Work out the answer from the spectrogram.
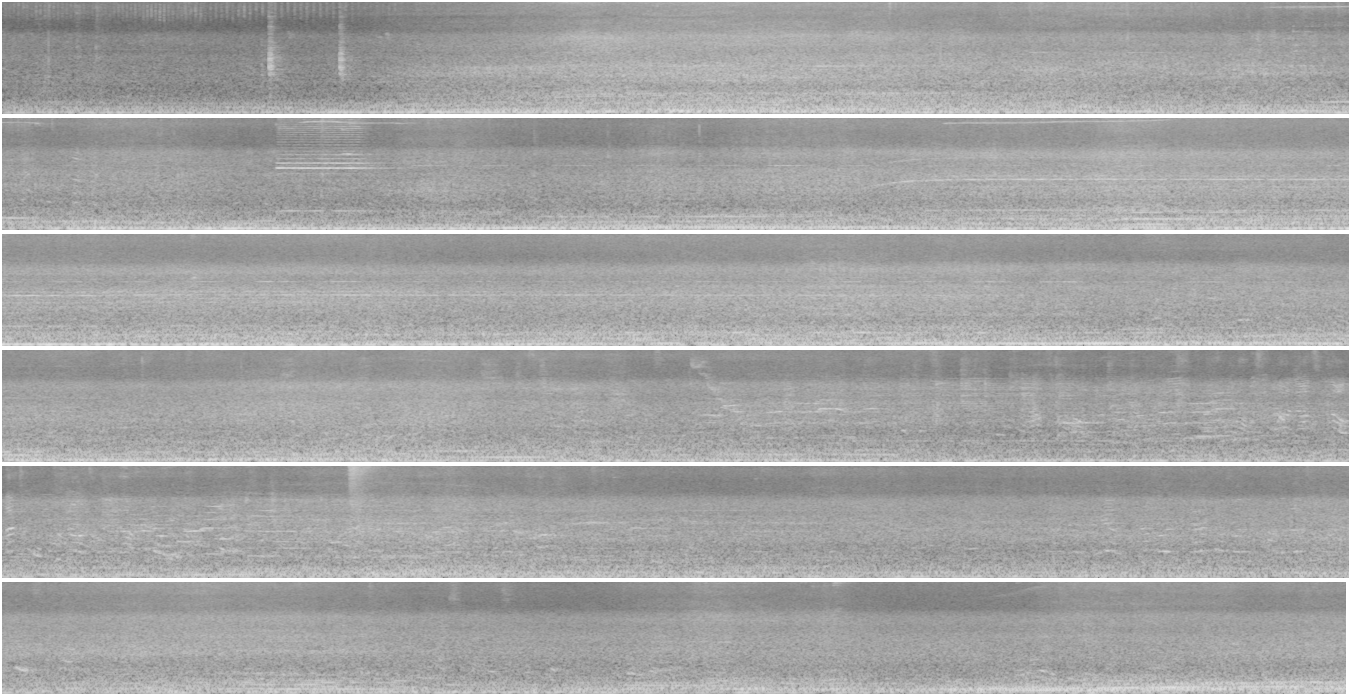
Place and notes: Hot weather, Starting from the alley toward the main road, Traffic noise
